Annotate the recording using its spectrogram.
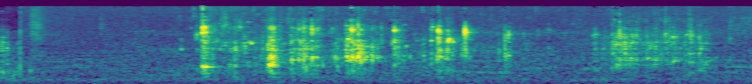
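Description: Water pours into a glass.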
